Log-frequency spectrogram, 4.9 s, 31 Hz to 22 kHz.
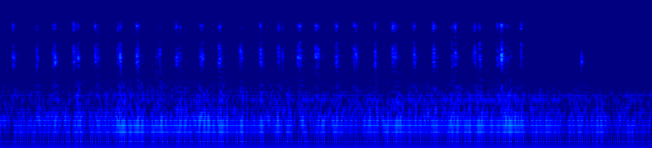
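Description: Fingertips tap the d-pad and buttons of a hollow, silver-white plastic Sony PSP handheld game console. About 27 quick, dry, bright clicks follow one another in a rapid, slightly uneven run over a steady low hum, then one last lone tap after a short pause.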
